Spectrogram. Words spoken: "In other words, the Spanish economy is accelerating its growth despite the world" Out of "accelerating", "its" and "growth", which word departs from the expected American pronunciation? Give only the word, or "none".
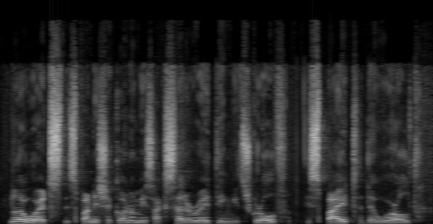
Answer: none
